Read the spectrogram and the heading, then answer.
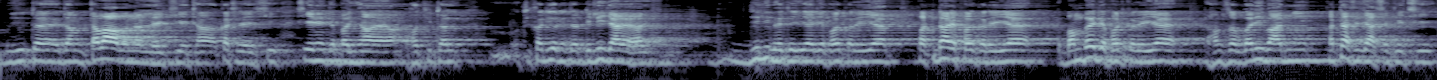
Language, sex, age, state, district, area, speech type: Maithili, male, 45-60, Bihar, Saharsa, rural, spontaneous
